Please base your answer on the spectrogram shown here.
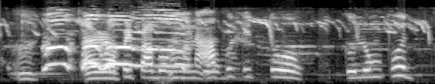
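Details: Native Bisaya chickens, raised on a farm alongside turkeys, give harsh, harmonic crowing and clucking in several bursts, loud and stretched in the first two seconds, with a man talking over parts of it.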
